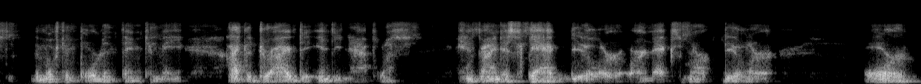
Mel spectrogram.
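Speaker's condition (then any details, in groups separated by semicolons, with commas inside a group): Throat cancer, half voicebox, partial laryngectomy; half of voicebox removed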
